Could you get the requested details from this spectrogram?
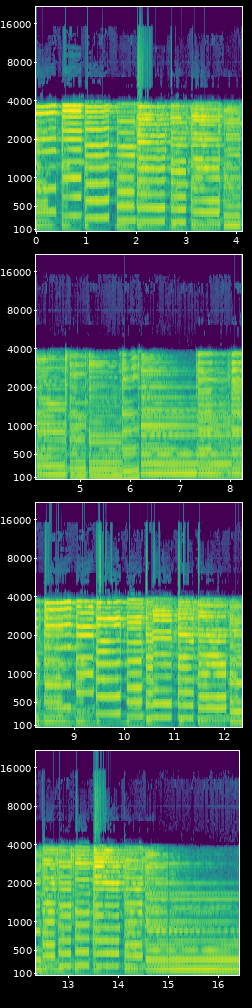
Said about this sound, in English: So if I play the blues scale starting with G on the first string and keeping the open E going the whole time, I'll keep the same rhythm both with my pick and my finger. It'll sound like this.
